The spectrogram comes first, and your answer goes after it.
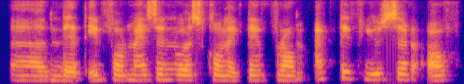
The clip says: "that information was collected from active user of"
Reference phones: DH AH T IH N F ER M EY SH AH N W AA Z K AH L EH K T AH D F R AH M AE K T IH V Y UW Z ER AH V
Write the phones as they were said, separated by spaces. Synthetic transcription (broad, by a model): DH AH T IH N F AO M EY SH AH N W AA S K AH L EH K T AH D F R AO M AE K T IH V Y UW S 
